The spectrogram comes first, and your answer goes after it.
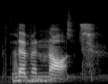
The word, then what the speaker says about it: Thevenot: Like I always thought it was French, but he was on Finatra's today, and it's like Thevenot. He pronounced that T.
